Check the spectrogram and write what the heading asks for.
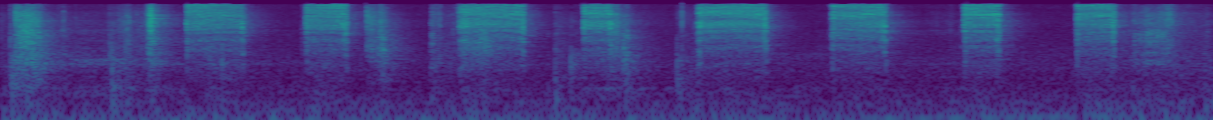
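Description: Aerosol rattle can of VHT Roll Bar & Chassis paint hissing in short bursts, about two a second, laying down a light tack coat.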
